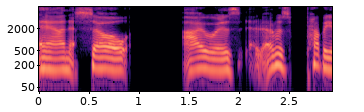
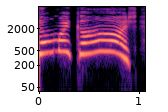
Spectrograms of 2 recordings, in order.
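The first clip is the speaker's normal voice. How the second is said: overwhelmed gasp; slower than usual. Retold or imitated. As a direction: burst out as it hits you. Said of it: "I said".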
